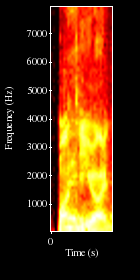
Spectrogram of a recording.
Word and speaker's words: Montagnard: So, as RT uh, Python was being uh, headed into the uh, target, uh, RT Intruder with five green berets and hopefully I pronounce this correctly, fry, uh, five brew Montagnard Munton Yard, yes, sir.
